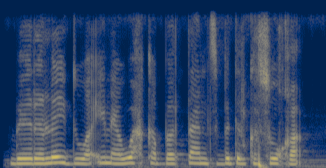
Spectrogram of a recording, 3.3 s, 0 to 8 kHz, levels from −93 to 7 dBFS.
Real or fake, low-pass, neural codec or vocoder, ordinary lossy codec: fake; 7.2 kHz; codec, 16 kHz, 4 kbps, X-Codec, HuBERT features, trained on general audio; none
